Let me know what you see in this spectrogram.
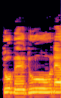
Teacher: تبدون باء ساكنة مقلقلة قلقلة صغرى في وسط الكلام أحرف قطبة جد، وعندك التاء مضمومة قبلها والدال مضمومة بعدها، فأنت تقول تبدون أشممت الباء الساكنة ضمة وما قلقلت معك مضبوط، فأنت يجب أن تخلص هذه الباء من الضم، يعني راح يصير عندك ضم إرجاع ضم.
